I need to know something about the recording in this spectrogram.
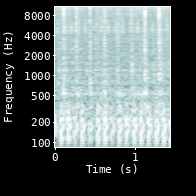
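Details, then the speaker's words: Racer moped (likely 110cc), CF Moto 2V91W-type engine run nearly without oil: sharp regular knocks about six per second over idle from the gearbox, later traced to a cracked primary-shaft gear tooth causing catching. "Что-то у него какие-то стуки в коробке. Вот слышны какие-то стуки посторонние."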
